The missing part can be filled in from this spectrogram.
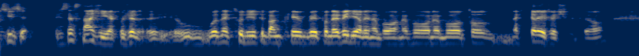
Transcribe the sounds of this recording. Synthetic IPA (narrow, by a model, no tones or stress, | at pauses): riːʒɛ | ʒɛsɛsnaʒiːjakoʒɛuṵbɛt͡sɲɛxt͡suiʒɛt̪ɪbaŋkɪbɪt̪onɛvjɪɟɛlɪnɛbo̞nɛbo̞nɛbo̞t̪o̞nɛxcɛlɪrɛʃɪ̥t̪joː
